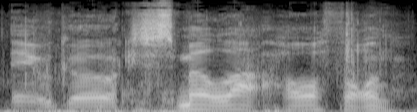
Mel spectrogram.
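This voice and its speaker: Tired, chatty hiker outdoors. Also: male voice, mid-range voice, fairly even intonation, normal speed, a little mellow, slight background noise. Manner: chatty, laughs often, tired and rambling. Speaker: hiking vlogger. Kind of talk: casual vlog chat and map recap. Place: outdoors on a country road and moorland. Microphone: camera held at arm's length.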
